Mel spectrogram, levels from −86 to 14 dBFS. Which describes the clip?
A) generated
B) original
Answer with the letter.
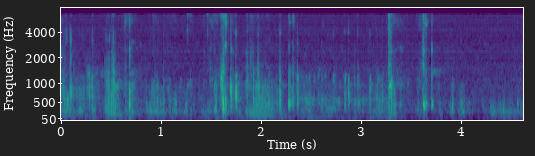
A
